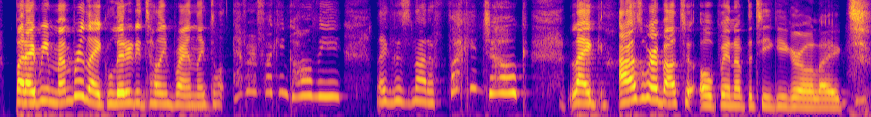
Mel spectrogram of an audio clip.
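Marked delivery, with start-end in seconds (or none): 2.1-5.3 mock screaming, very high-pitched and shrill. Retelling telling Brian not to call again: imitating own past screaming. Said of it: "I'm screaming at Brian".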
